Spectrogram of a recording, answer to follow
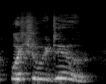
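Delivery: hammed-up student alarm; panicked question. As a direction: plead for a plan in a panic. Frightened student asks.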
